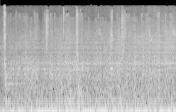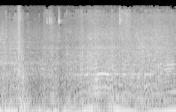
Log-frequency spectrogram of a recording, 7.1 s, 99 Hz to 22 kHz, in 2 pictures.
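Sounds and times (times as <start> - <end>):
faint clicks and rattles: 0.0 - 4.9
car engine running and revving heard from inside the vehicle: 0.0 - 7.0.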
